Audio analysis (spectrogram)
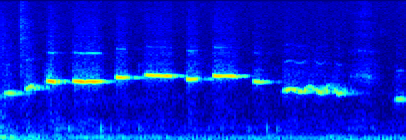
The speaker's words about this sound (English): And when you're listening to me, I want you to think of this song. I'll just whistle it.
